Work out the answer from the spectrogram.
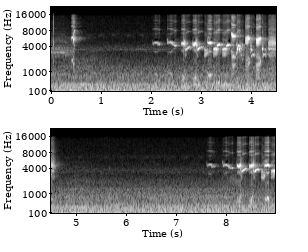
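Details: A double-collared seedeater in nature delivers its fluted 'tui tui' song: a single sharp note, then a long phrase of rapid, bright whistles with a buzzy ending, and another phrase starting near the end.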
